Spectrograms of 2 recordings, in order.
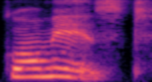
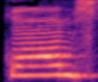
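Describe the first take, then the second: First: An extra vowel is heard between the m and st. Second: No vowel is heard between the m and st. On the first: The speaker calls it wrong. "Not কমেস্ট" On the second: The speaker calls it right. "কমস্ট হবে"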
